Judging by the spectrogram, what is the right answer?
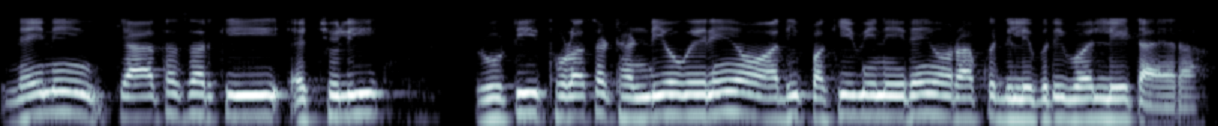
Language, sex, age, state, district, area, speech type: Hindi, male, 18-30, Madhya Pradesh, Jabalpur, urban, spontaneous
